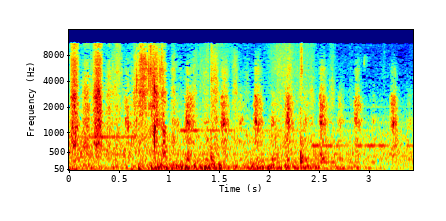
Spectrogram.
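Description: Dogmeat, the companion dog in the Fallout 4 game, pants in quick, steady breaths that carry on throughout, close and soft, with no talking.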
